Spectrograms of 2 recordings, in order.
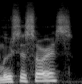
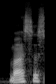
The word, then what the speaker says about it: Mosasaurus: That's the what the word I keep thinking about is when your your son brings the I'm going to say it wrong. Musasaurus. Mosasaurus.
